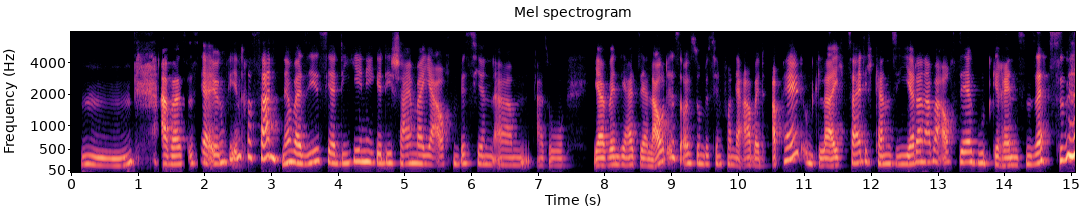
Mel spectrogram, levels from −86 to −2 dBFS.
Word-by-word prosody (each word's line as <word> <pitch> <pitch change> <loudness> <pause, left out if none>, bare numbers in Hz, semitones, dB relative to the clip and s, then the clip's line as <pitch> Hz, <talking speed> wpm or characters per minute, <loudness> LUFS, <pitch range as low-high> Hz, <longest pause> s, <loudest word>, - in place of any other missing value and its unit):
Mhm. 160 +1 -3 0.4
Aber 180 -1 +5
es 180 0 -8
ist 195 +2 -8
ja 205 -4 +4
irgendwie 215 +4 0
interessant, 320 -3 +2
ne, 220 +4 +3
weil 195 -3 +4
sie 205 +6 -1
ist 250 0 -4
ja 200 -3 +2
diejenige, 210 +1 0
die 205 0 -2
scheinbar 195 0 0
ja 180 -1 0
auch 175 +2 -15
'n 185 - -6
bisschen, 185 -1 -5
ähm 165 +9 -6
also, 150 0 -9 0.4
ja, 155 +1 +4
wenn 170 0 +1
sie 170 - -2
halt 165 +1 -2
sehr 155 -2 -1
laut 140 - +3
ist, 305 -2 -3
euch 195 +1 -1
so 195 - -7
'n 185 - -3
bisschen 180 +1 -6
von 175 -3 -7
der 150 - -3
Arbeit 150 -2 -3
abhält 270 - +2
und 195 -2 -3
gleichzeitig 185 +8 +1
kann 190 0 -1
sie 180 -1 -7
ja 185 +1 +4
dann 225 0 +2
aber 220 +2 0
auch 225 - -2
sehr 220 0 +2
gut 205 -2 -4
Grenzen 160 +1 -1
setzen, 260 - +5
190 Hz, 190 wpm, -22 LUFS, 170-220 Hz, 0.4 s, Aber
